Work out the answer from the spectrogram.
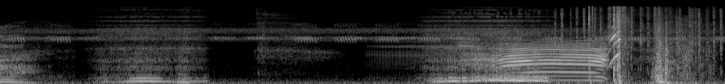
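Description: Cow mooing: a short low moo about a second in, then a longer, louder moo from about four seconds in that sweeps sharply up in pitch at its end, followed by a sharp click.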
